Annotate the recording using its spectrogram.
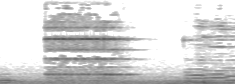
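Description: Merkur Fruitinator Plus slot machine's electronic sounds: a bright ringing chime about half a second in, lasting under a second, then a melodic jingle starting near the end that signals a line win.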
